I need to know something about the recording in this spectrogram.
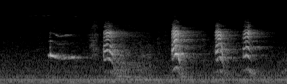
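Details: Purebred, registered Pembroke Welsh Corgi puppies from a current litter: a thin, drawn-out whine followed by four sharp, high-pitched yips in under three seconds, over a steady low hum.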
